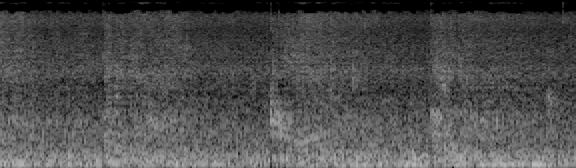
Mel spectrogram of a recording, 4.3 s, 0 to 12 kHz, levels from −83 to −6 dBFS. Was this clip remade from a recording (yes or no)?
yes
